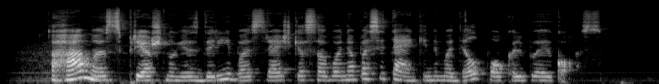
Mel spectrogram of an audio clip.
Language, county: Lithuanian, Vilnius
